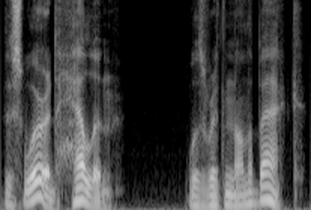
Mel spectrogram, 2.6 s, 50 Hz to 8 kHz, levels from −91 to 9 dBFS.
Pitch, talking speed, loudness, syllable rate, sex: 110 Hz, 140 wpm, -19 LUFS, 4.9 syllables/s, male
